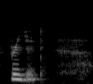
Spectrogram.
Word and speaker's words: frigid: It rhymes with the word Bridget, but it's frigid.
